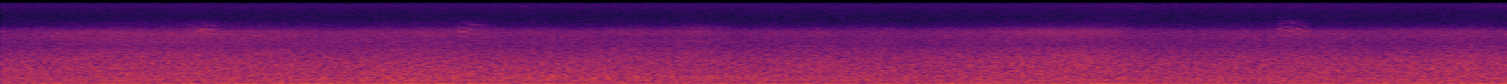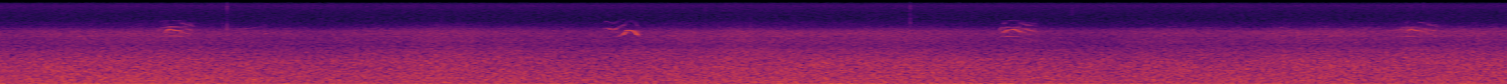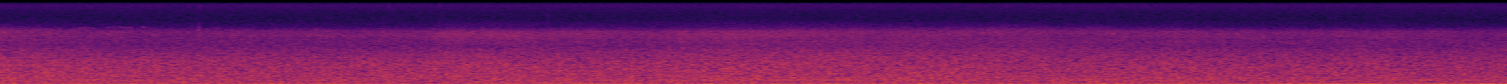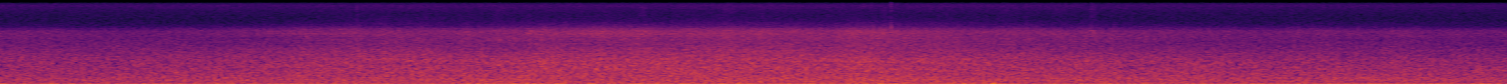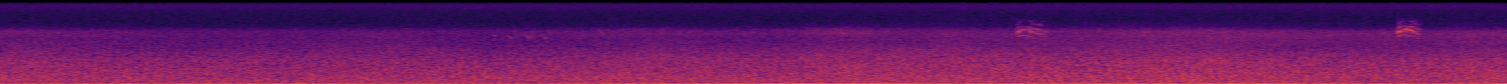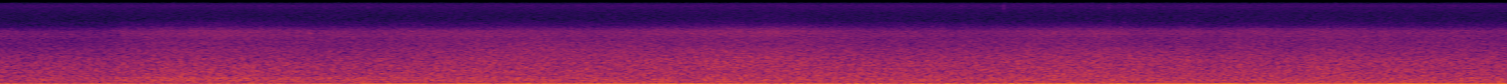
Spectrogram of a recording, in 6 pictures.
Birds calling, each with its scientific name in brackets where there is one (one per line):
Hawaii Amakihi (Chlorodrepanis virens)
